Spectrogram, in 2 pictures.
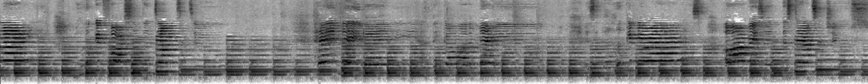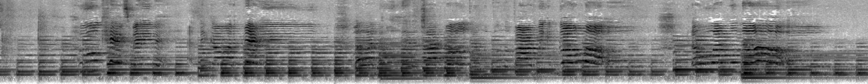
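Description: A woman singing to her own piano accompaniment, the piano striking repeated chords in a steady pulse of about three a second. Lower bass notes join in a few times in the second half.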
